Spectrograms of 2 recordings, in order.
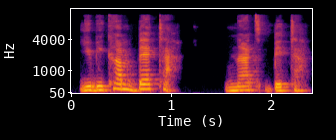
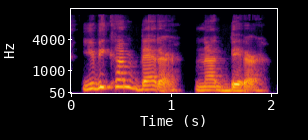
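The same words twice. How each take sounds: First: It is spoken in a Ghanaian English accent. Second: It is spoken in an American English accent. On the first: "Let me say it in my Ghanaian accent" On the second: "Now let me go to the American"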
